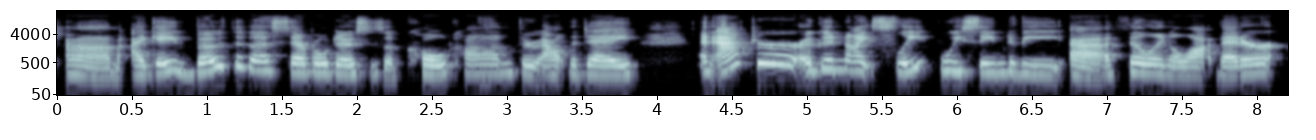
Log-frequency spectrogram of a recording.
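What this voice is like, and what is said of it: Congested, stuffy-nosed voice. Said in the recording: “You probably can hear it in my voice. Just some congestion, drainage.”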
